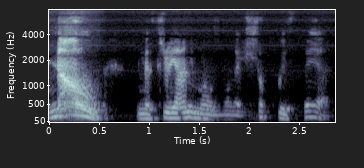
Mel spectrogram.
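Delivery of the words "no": sudden loud, high cry of alarm; full-voiced commanding outburst; urgent shout. A narrator's reading. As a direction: shout to stop someone leaping. Old man stops rabbit leaping into fire.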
